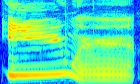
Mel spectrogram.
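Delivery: high, loud, drawn-out whale moan; Dory speaking whale. Retold or imitated. Streamer doing Dory speaking whale, high loud moan. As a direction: stretch it like a whale call. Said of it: "repeats whale call".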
